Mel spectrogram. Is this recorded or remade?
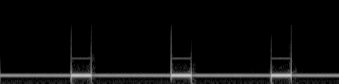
recorded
